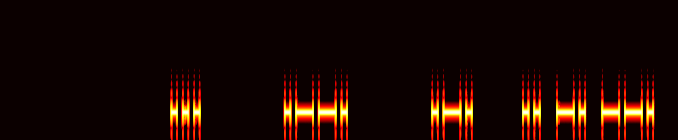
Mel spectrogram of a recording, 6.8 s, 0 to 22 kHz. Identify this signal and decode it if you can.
Morse code, heard as a keyed tone, about 21 wpm, 800 Hz. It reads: S P R ING
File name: Special INGs-mp3s / Special INGs-mp3s / SlowToFaster ing @20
